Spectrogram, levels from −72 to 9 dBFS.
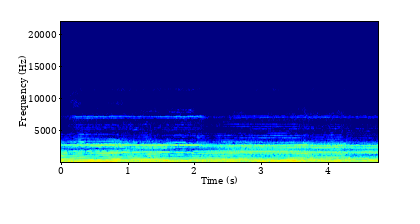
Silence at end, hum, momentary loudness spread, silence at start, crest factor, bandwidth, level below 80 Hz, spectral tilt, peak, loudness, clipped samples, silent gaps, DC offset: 0 s; none; 3 LU; 0 s; 12 dB; 12 kHz; -66 dBFS; -7 dB/octave; -8 dBFS; -22 LUFS; under 0.1%; none; under 0.1%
